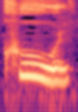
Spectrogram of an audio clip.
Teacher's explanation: When you hear the word cool, have you heard after the k some air, right? Or an H sound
